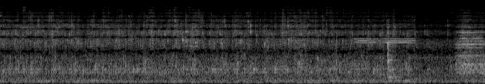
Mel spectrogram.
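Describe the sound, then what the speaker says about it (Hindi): Half a cup of water poured into a pan of mutton curry, a gentle trickling splash over a low background hiss, with a brief louder spill near the end. "तो यहाँ पर हम आधा कप पानी डालेंगे।"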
